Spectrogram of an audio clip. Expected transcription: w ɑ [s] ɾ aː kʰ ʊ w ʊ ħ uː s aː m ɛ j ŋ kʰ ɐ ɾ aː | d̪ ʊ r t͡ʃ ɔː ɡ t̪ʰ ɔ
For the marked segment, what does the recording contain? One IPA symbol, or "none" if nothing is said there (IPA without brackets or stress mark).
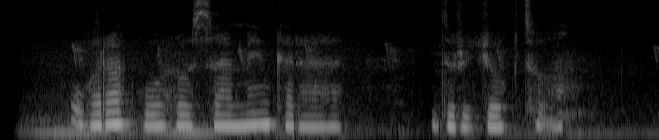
none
